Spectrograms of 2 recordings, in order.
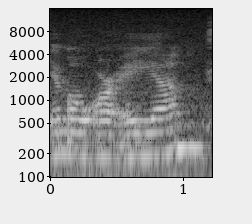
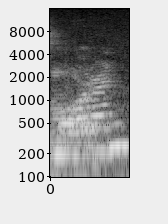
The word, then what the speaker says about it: Moran: to, they told her she was pronouncing her name wrong. Because in Ireland, M-O-R-A-N is Moran.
